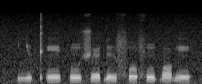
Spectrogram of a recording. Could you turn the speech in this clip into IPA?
ʎ ɨ˨ kʼ ẽ˦ | ũ˨ ʃ ø˦ ɗ ɨ˦ f ɔ̃˨ f ũ˦ ɓ ɔ˦ ɠ ẽ˨

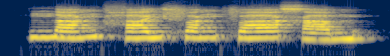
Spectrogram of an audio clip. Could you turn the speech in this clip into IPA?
n a˨˩˦ ŋ h a˧˥ j f a˧˥ ŋ f aː˧˥ x a˨˩˦ m

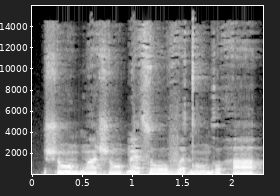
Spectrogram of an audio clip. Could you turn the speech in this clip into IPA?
ʃ ɔ̃˦˨ ɡʷ ã˧ ʃ ɔ̃˨ ɓ ɛ̃˦ s oː˧ v ə˦ d ɔ̃˨ ɡ o˦ h a˦

